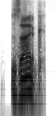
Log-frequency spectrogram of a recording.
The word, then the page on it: zag: British English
